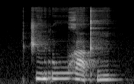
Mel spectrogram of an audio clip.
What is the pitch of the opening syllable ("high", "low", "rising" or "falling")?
high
